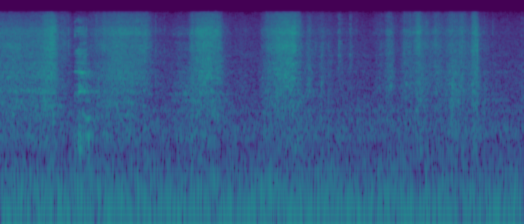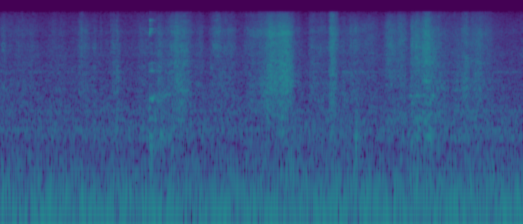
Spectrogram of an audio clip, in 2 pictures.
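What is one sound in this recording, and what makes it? Hands rub and brush softly against a paper sculpture.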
